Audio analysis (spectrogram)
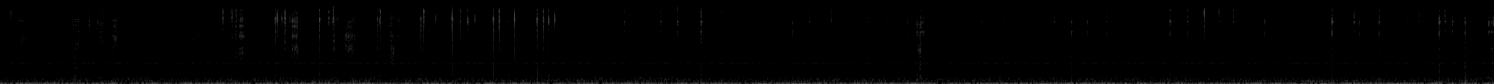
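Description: Long black nails tap and scratch a small, hollow, white matte ceramic sugar skull figurine with raised floral and dot relief while it is held in the hand. Quiet, sharp, bright clicks and scratchy rasps come in a dense burst early on, then spread out into steadier taps. A low rumble and a faint steady hum sit underneath throughout.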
